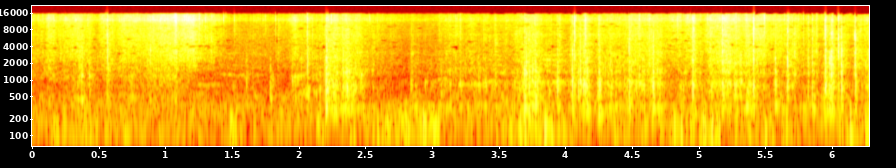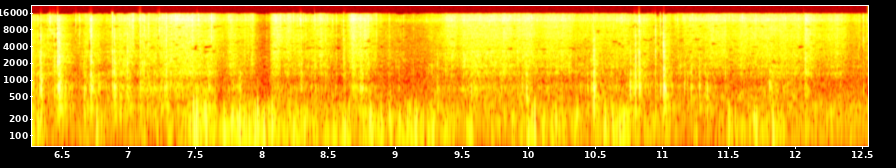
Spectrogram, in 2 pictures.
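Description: Parcel packaging being torn open by hand: plastic wrap and a cardboard box crinkling, rustling and tearing in an irregular run of crackles.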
